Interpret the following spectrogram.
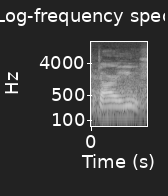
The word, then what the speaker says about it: Darioush: gentleman that I work for his name is darush and that is the pronunciation uh and and it's slightly spelled differently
